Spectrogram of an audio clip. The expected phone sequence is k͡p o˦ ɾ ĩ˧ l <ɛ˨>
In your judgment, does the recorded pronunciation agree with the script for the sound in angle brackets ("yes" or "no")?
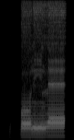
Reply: no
